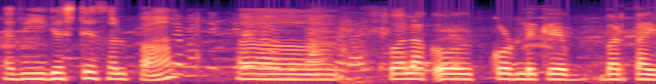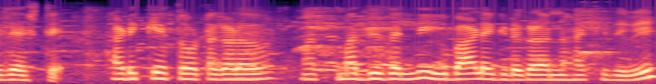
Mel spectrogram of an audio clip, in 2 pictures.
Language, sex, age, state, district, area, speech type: Kannada, female, 45-60, Karnataka, Dakshina Kannada, urban, spontaneous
